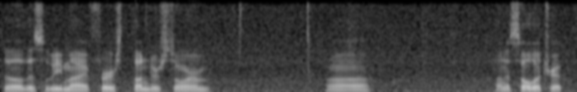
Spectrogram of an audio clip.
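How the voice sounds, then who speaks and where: A young man talking casually to the camera on a solo camping trip in a forest, relaxed and chatty, thinking out loud. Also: fairly low pitch, slow pace, a little hiss or hum. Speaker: outdoor vlogger. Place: outdoors in a forest campsite. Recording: faint outdoor ambience behind.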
